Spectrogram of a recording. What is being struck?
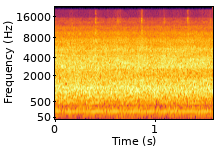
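Nothing is struck.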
